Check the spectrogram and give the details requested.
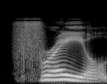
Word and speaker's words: frail: it feel to fail frail means weak so it's exactly exactly the same as 23 fail but with an R so you start with your tongue curled back in the r position frail and that's where we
